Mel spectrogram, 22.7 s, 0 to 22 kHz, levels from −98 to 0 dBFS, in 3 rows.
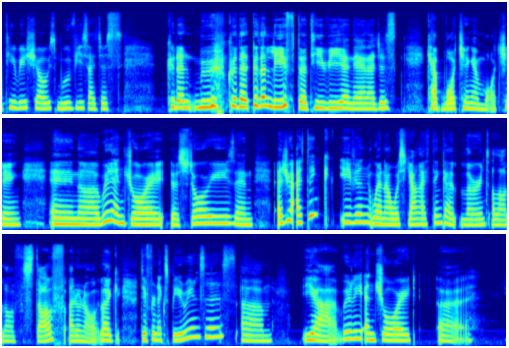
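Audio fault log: No fault found in this speech clip.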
